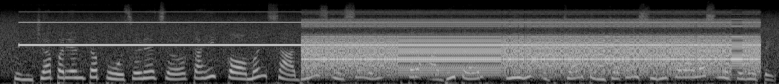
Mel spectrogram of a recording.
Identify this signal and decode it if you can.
Cassette data (Kansas City type), 1200 baud, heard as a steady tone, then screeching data, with speech in Marathi.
